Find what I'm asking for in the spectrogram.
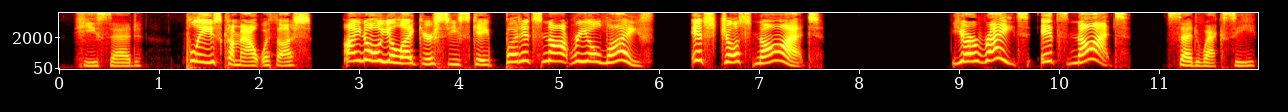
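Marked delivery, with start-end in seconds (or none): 1.3-7.6 put-on higher, earnest young weasel voice; pleading little brother. A narrator's reading. Brother urging his sister to come out, pleading. 8.9-10.7 high-pitched, contrary little weasel; defiant agreement. A narrator's reading. Weasel sister arguing with her brother, defiant.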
